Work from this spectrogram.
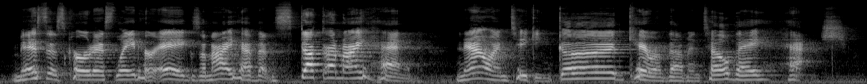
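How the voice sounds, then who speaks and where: A put-on character voice, female-sounding, raised and projected. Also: fairly high pitch for a woman, fairly slow pace. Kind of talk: bedtime story. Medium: read story. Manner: cheerful, proud.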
